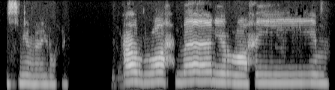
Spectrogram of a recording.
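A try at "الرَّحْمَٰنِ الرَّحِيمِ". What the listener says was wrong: Oke, sudah bagus. Itu cuman kurang tebal di tasdid ro-nya. Coba.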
